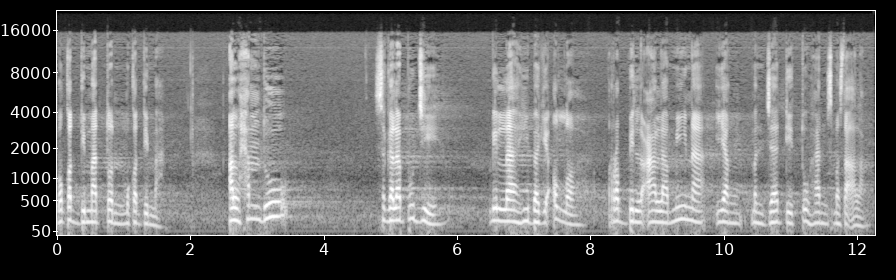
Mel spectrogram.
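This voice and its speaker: This Javanese-accented preacher speaks at a measured pace in a fairly high, slightly rough voice while giving a mosque sermon built around kitab reading. Rendering the Arabic into translation one phrase at a time, he trades jokes with the congregation and leads them in chanting. The large hall adds long reverb, with faint ambient noise in the background.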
